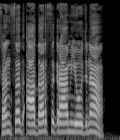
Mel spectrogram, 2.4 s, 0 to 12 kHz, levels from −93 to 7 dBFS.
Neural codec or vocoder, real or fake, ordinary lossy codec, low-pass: none; real; MP3, 64 kbps; 10.8 kHz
